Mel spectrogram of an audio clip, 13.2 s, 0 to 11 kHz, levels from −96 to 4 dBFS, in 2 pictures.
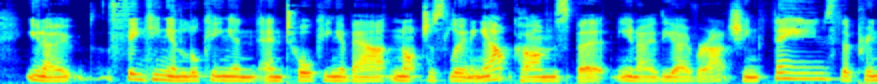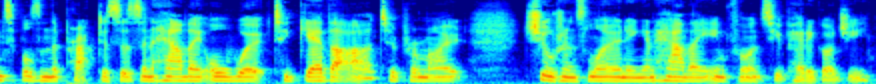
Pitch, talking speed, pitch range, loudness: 155 Hz, 185 wpm, 145-165 Hz, -24 LUFS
